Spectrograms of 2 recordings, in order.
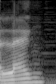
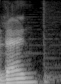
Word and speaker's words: lan: Tiếng Việt gọi là lang, tiếng Nhật cũng gọi là rang.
